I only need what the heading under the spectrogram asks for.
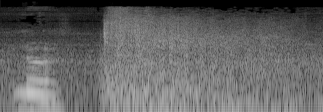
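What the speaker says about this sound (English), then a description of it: "That was quite an explosion." Explosion in the space combat game Star Trek Online, a loud broadband boom that erupts suddenly and rumbles on steadily, just after a short burst of talking.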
